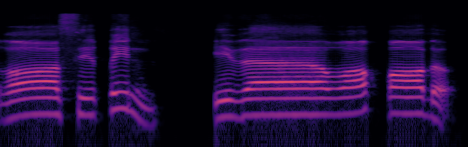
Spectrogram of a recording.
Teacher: একে বিনা গুন্নায় জাহির করে পড়তে হবে, গুন্না হবে না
